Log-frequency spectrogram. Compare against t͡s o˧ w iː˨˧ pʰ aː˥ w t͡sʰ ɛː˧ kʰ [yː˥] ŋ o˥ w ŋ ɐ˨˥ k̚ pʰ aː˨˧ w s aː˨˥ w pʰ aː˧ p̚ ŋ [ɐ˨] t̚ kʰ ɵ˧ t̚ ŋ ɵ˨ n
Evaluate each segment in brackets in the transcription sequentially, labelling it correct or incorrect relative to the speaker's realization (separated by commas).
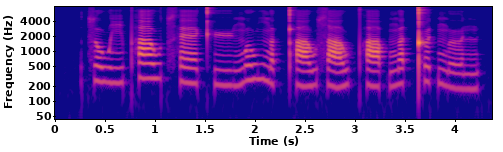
incorrect, incorrect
